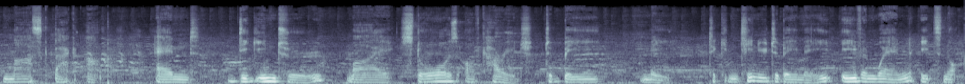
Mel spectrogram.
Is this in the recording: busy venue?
yes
